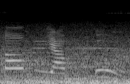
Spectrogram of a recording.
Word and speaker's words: ต้มยำกุ้ง: ต้มยำกุ้ง How to pronounce that? ต้มยำกุ้ง Oh, Tom Yum Ko.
